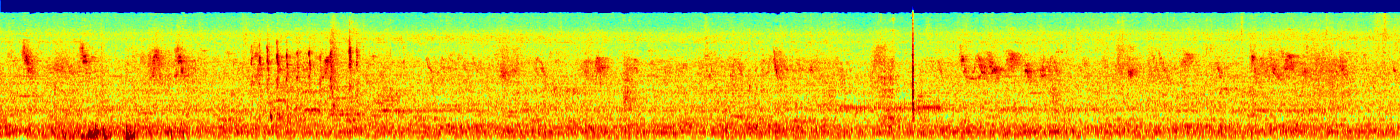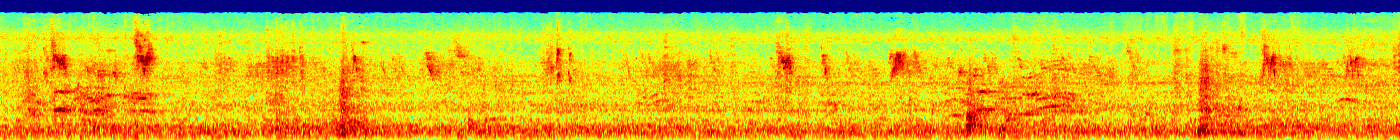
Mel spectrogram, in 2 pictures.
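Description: Small birds chirping over steady outdoor background noise, with many short high chirps throughout and a few longer gliding calls about halfway through and near the end.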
